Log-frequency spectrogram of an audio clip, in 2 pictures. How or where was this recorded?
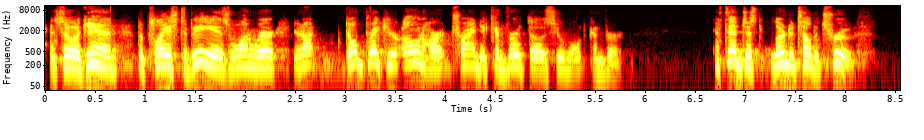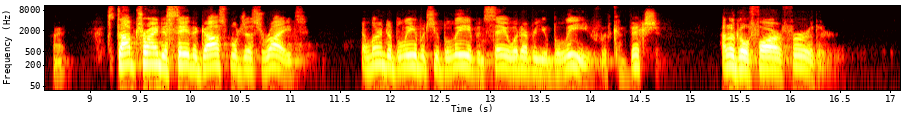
large echoing room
